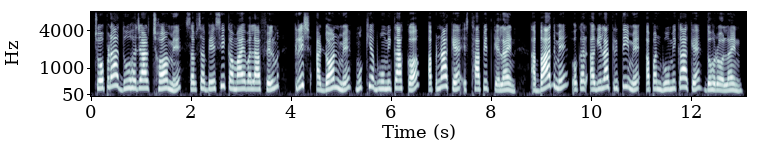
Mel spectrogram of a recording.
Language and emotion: Maithili, neutral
